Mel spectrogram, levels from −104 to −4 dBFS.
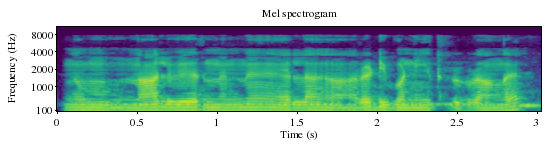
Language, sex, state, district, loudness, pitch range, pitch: Tamil, male, Tamil Nadu, Kanyakumari, -19 LUFS, 100-105 Hz, 105 Hz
